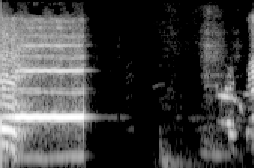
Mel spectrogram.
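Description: Several people whooping and cheering at once over a video-call line, with a steady high tone running under the voices. The sound cuts off abruptly under a second in, about a second of dead silence follows, and voices start again near the end.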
